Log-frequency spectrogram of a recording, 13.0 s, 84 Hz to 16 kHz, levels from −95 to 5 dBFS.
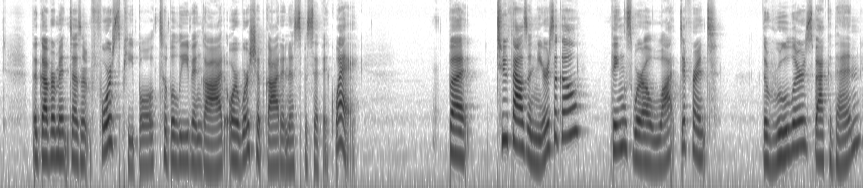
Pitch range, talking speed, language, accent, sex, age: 160-250 Hz, 135 wpm, English, American, female, 30-49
